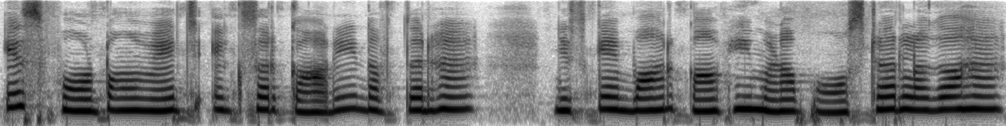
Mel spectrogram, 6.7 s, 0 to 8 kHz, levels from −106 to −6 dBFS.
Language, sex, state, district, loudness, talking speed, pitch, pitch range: Hindi, female, Punjab, Kapurthala, -12 LUFS, 125 wpm, 270 Hz, 255-280 Hz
